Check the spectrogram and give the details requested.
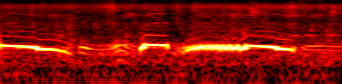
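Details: Island collared dove, local type, cooing to draw in other doves: the end of one descending coo, then a short flat note, a quick rolling trill and a long sinking finish.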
